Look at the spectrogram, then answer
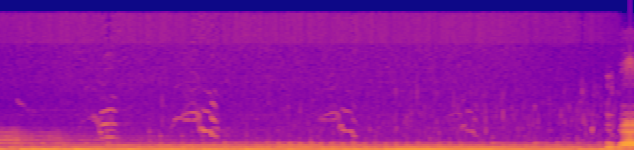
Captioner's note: eagle calls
